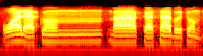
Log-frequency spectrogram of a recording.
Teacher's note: پہلی میم کو میں نے دوسری میم میں مرج کر دیا ہے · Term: ادغام شفوی بالغنہ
